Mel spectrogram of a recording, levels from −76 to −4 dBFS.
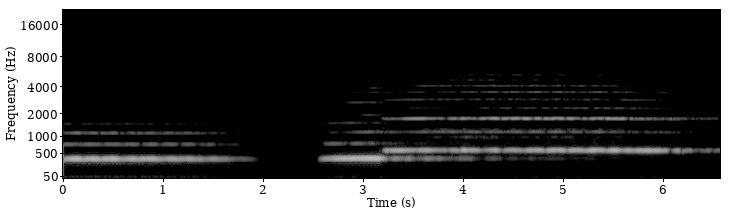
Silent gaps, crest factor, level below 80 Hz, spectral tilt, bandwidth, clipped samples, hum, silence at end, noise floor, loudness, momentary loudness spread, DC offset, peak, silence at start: none; 12 dB; -78 dBFS; -4 dB/octave; 5.6 kHz; under 0.1%; none; 0 s; -87 dBFS; -34 LUFS; 13 LU; under 0.1%; -22 dBFS; 0 s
